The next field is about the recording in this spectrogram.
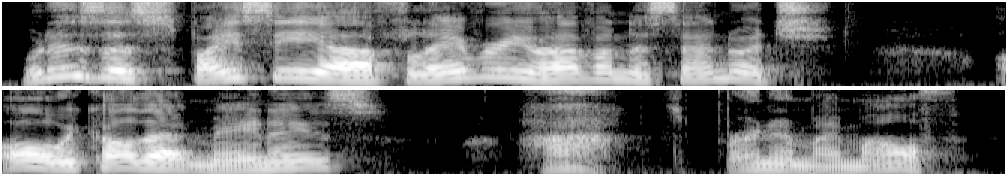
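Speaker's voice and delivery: a hint of Minnesota accent, dramatic over bland food; mock Minnesotan. Mocking a Minnesotan diner, light Minnesota accent. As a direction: ham up a Minnesotan finding mayo spicy. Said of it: "Minnesotan sits down".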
